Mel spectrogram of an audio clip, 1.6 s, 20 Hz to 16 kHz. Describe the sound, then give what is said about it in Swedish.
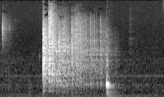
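Dice are rolled to pick a horror film by number and land on 72. They rattle and clatter across a hard surface for about half a second, ending with a sharper final knock as they settle, then quiet. “Så, nej, men det är väl ingenting att vänta på, utan nu rullar tärningen.”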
